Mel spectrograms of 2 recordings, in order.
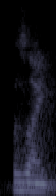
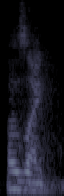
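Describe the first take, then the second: No difference in how they are said.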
